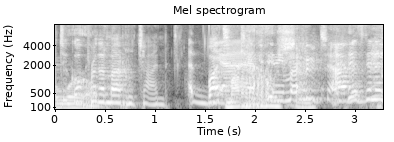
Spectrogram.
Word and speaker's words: Maruchan: Maruchanes? That's how you say it. Maruchan? Maruchan. It's 2 R's.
